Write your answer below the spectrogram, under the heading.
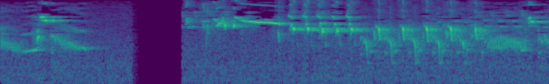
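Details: Canary in song, a short descending warble followed after a pause by a long rapid trill of high chirping notes, lively and continuous.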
